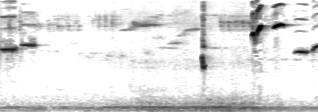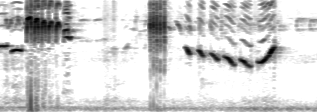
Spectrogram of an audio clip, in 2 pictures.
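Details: Hill prinia (tledekan gunung) singing: a quick series of high whistled notes, a buzzy rattle, then a descending run of about six slurred whistles, with a low hum in the background.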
